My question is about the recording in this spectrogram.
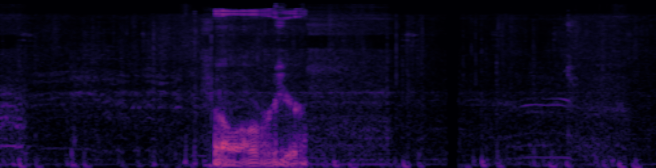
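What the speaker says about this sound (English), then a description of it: "More wild horses over here for some reason." A wild horse in the game Red Dead Online gives one loud, close neigh in the middle, with faint hoofbeats around it and someone talking before and after.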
